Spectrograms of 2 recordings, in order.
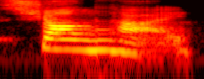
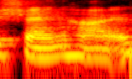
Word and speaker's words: Shanghai: hear how she's saying it so the correct pronunciation is Shanghai in Mandarin yes but I mean in in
